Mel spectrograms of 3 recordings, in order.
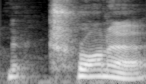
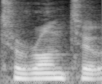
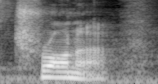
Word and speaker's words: Toronto: Toronto it's actually the correct pronunciation, not Toronto. It's Toronto.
